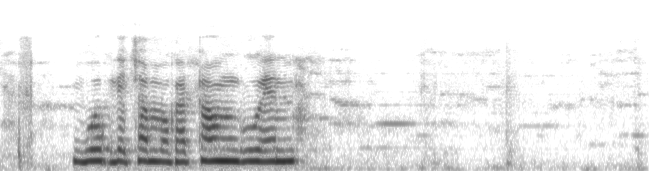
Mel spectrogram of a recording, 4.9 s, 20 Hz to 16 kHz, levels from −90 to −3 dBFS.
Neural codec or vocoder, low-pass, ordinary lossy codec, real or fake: codec, 16 kHz, 2 kbps, FunCodec, trained on Chinese and English, 25 frames a second; 7.2 kHz; Opus, 24 kbps; fake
